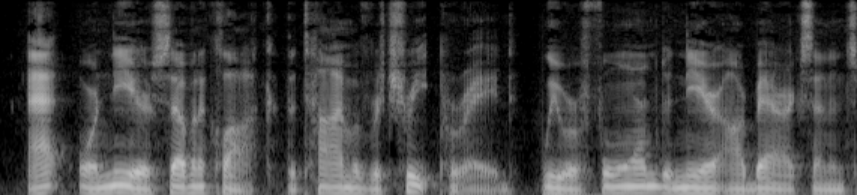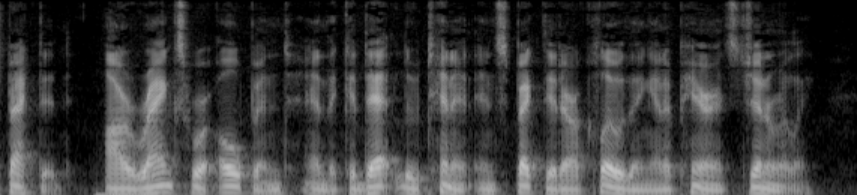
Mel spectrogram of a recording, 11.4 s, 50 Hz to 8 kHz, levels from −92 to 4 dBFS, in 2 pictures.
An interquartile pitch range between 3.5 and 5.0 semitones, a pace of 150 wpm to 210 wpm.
Yes: average, 3.9 semitones; average, 170 wpm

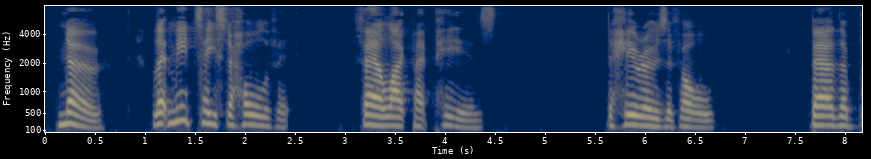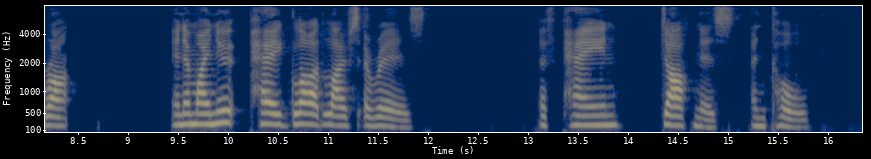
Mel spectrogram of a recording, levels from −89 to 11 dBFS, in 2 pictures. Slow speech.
Yes: slow, 115 wpm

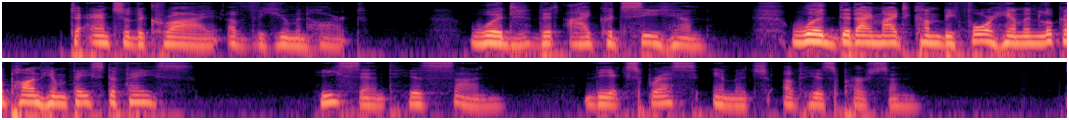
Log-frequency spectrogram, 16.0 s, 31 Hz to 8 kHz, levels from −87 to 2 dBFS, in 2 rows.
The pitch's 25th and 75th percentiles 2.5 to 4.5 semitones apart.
Yes: average, 4.2 semitones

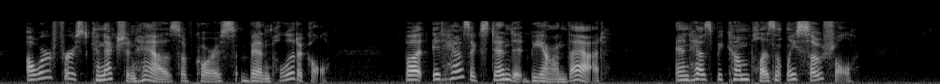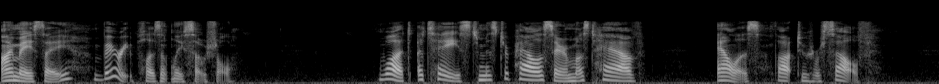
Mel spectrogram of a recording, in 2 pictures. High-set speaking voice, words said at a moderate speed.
No: high, 205 Hz; slow, 115 wpm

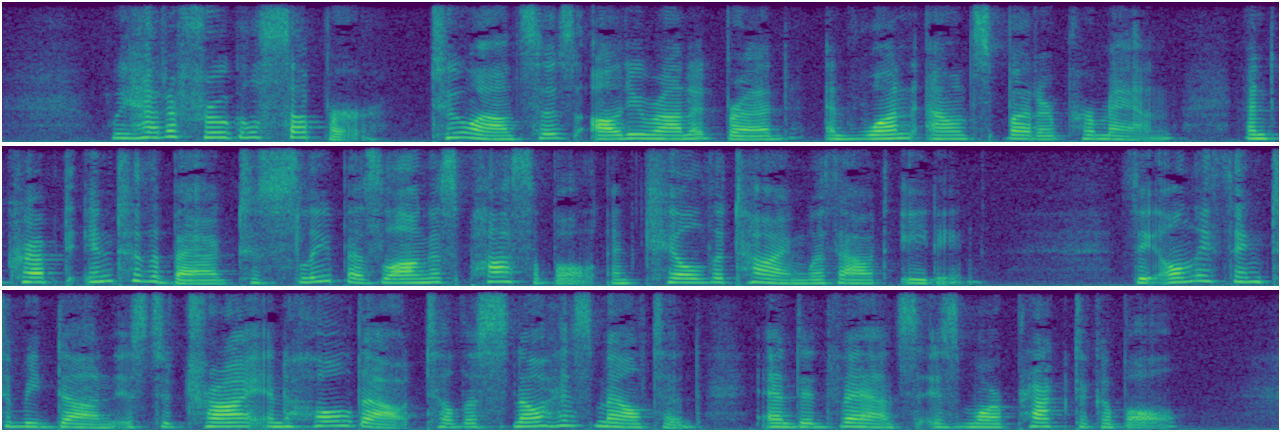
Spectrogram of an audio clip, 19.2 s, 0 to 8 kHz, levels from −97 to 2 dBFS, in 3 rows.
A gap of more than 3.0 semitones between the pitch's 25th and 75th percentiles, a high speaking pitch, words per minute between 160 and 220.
Yes: average, 3.7 semitones; high, 220 Hz; average, 165 wpm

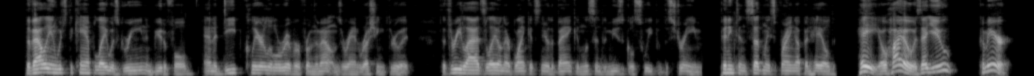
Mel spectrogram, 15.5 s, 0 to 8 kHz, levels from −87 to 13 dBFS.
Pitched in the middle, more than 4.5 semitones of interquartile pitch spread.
No: low, 110 Hz; average, 5.1 semitones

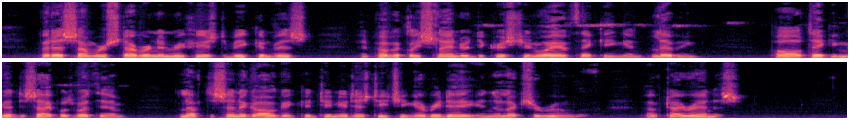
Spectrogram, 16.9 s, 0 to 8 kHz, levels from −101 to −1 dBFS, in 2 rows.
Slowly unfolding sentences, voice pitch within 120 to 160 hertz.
No: average, 145 wpm; low, 135 Hz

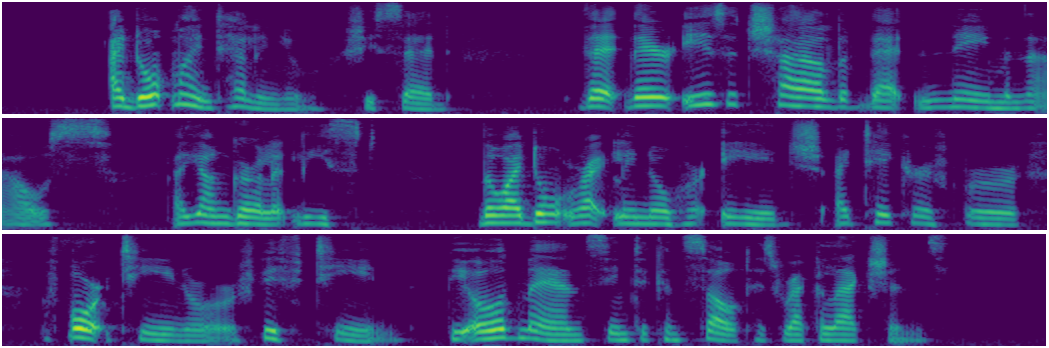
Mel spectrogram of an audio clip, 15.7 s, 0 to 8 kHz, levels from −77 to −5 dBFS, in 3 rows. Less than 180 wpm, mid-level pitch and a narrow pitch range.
No: average, 170 wpm; medium, 180 Hz; average, 4.0 semitones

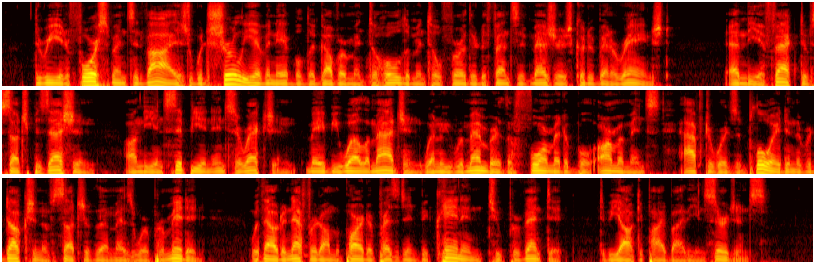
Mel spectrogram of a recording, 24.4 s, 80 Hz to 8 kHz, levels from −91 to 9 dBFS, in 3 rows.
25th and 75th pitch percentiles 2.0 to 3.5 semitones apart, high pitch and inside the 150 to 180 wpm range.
No: narrow, 2.4 semitones; very low, 90 Hz; average, 170 wpm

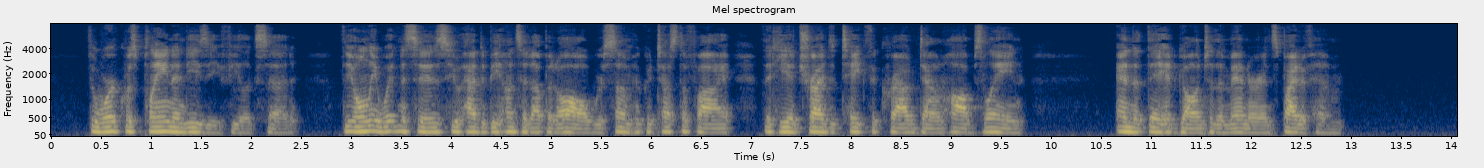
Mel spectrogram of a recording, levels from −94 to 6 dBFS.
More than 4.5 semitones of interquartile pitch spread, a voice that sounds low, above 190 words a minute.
No: average, 2.8 semitones; low, 115 Hz; average, 200 wpm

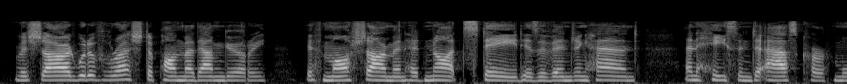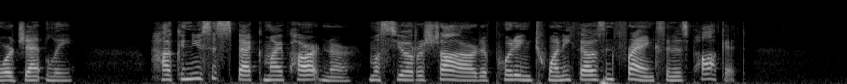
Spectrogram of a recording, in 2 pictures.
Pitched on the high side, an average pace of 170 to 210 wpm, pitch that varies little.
No: high, 195 Hz; slow, 135 wpm; narrow, 2.0 semitones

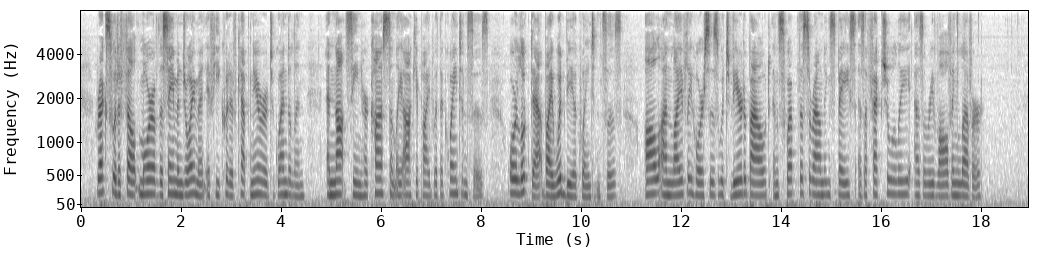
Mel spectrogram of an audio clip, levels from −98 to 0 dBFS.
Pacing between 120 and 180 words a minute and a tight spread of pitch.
Yes: average, 160 wpm; narrow, 2.0 semitones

